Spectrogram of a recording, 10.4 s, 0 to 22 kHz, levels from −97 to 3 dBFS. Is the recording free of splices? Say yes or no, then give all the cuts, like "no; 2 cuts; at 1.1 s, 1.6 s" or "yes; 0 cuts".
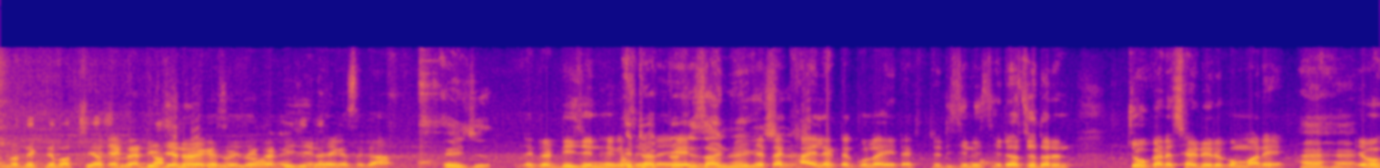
yes; 0 cuts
